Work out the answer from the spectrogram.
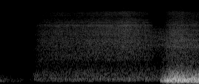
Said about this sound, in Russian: Дышишь, да?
